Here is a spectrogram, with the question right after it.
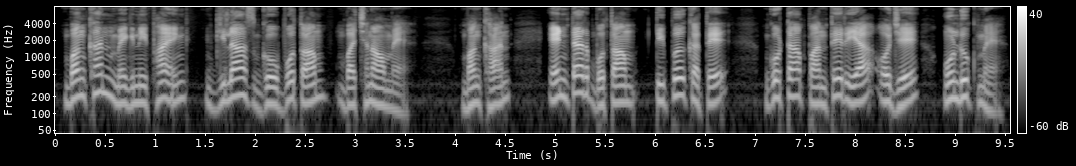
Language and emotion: Santali, neutral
